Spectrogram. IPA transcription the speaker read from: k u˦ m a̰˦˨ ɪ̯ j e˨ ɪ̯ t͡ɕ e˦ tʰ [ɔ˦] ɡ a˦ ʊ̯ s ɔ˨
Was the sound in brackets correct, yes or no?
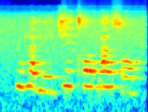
yes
